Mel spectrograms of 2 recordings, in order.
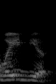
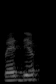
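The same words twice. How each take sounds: First: The word ends with a final 's' sound. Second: The word ends without a final 's' sound. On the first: The speaker calls it right. "ये ऐसे बोलना चाहिए" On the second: The speaker calls it wrong. "वैद्य को"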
